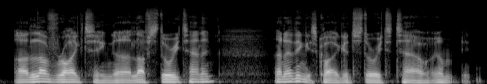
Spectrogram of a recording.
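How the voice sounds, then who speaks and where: Fairly quick delivery in a normal speaking voice, very cleanly recorded over a silent background. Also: man. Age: 30s. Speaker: cancer survivor and author. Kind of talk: casual interview.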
